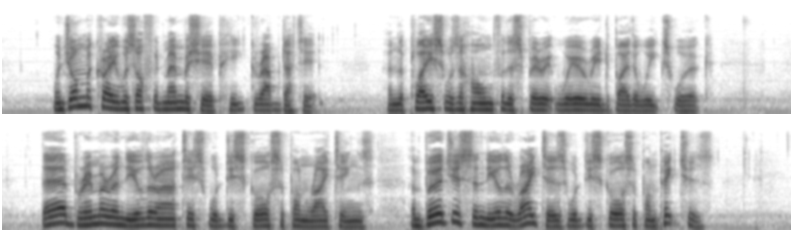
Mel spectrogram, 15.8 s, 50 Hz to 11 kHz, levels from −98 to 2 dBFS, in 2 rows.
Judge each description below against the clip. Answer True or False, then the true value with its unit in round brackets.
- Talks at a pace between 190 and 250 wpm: False (165 wpm)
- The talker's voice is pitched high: False (140 Hz)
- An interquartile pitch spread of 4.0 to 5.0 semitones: False (3.3 semitones)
